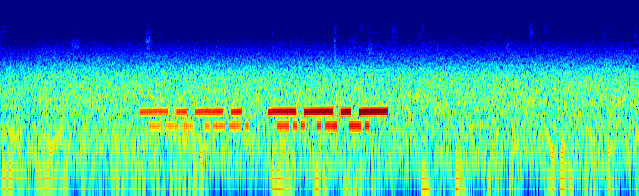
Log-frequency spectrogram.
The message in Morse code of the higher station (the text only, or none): CQ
